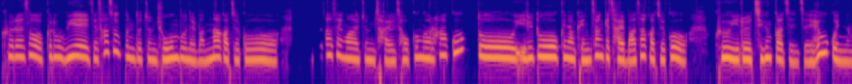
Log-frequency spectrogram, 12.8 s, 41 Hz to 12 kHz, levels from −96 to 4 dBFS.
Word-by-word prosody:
그래서 265 -2 -2
그리고 260 -1 -2
위의 265 +2 +2
이제 230 +1 -6
사수분도 270 - -3
좀 215 0 -4
좋은 235 +3 +2
분을 220 -4 -2
만나 220 +6 -1
가지고 215 -2 -2 0.6
회사 295 +2 -4
생활 240 -7 -1
좀 215 0 -3
잘 200 -1 -6
적응을 235 +3 -2
하고 300 - -2 0.2
또 250 -3 +5
일도 260 +2 +3
그냥 240 -3 +1
괜찮게 250 +5 0
잘 215 0 0
맞아 205 +8 0
가지고 220 -2 0 0.4
그 250 -2 +3
일을 220 0 +2
지금까지 225 -4 0
인제 185 +1 -9
해 - - 0
오고 330 -8 +3
있는 195 -2 -3
235 Hz, 295 characters per minute, -29 LUFS, 215-260 Hz, 0.6 s, 또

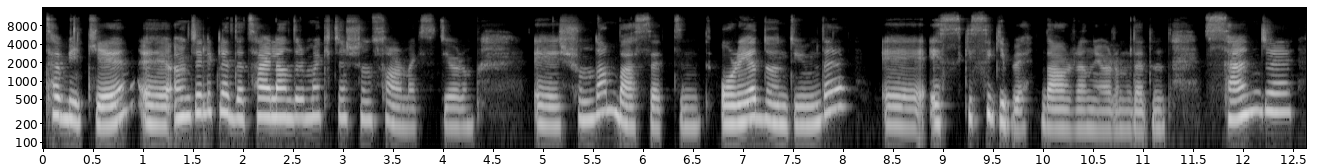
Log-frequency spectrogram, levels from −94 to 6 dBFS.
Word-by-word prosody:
Tabii 245 -6 +3
ki. 200 +7 +4
Eee, 195 -2 +3
öncelikle 300 +2 +2
detaylandırmak 255 +1 +3
için 250 - -6
şunu 240 -1 -6
sormak 185 -6 -6
istiyorum. 180 0 -8 0.6
Eee, 190 -1 -1
şundan 255 - -1
bahsettin. 180 -2 -3 0.2
"Oraya 215 +5 +5
döndüğümde, 205 - -1 0.4
eee, 185 -2 -2
eskisi 240 +6 -3
gibi 205 -8 -3 0.2
davranıyorum" 170 -1 -3
dedin. 165 +1 -7 0.4
Sence 310 +5 +1
210 Hz, 95 wpm, -22 LUFS, 185-255 Hz, 0.6 s, Oraya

